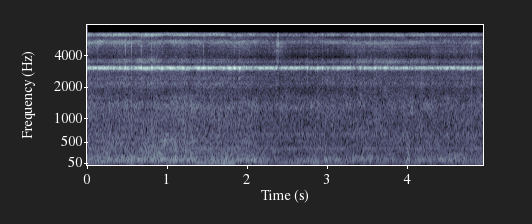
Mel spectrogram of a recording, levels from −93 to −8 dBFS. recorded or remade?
remade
